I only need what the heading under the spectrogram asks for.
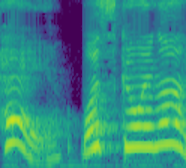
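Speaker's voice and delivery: muffled cry, as if from underneath. A voice trapped under a snowball calls to those above; muffled cry. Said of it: "it cried".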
